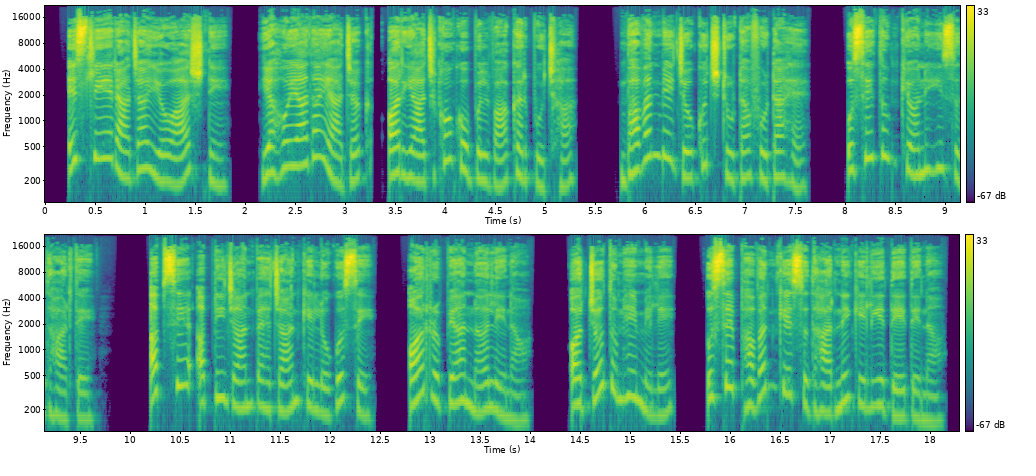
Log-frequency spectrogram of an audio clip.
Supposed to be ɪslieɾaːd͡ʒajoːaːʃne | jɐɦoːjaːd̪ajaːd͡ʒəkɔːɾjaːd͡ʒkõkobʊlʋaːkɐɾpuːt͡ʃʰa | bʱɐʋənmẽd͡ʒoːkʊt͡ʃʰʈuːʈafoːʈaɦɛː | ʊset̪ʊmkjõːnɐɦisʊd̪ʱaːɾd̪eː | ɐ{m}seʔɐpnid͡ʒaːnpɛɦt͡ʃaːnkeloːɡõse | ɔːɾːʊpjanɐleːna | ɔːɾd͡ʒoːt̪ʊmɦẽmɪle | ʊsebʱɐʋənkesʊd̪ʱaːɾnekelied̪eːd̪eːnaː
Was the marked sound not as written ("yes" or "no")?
yes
